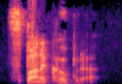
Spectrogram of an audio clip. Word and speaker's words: spanakopita: So, yeah, spanakopita.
